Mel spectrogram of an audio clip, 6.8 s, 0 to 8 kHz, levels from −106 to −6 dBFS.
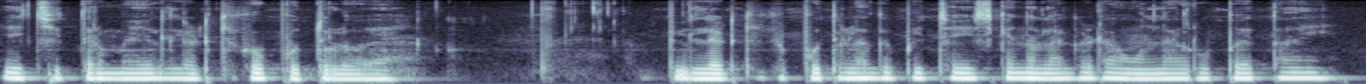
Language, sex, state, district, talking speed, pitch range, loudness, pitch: Marwari, male, Rajasthan, Nagaur, 175 wpm, 135-145 Hz, -17 LUFS, 140 Hz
